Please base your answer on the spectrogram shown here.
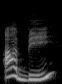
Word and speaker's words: habit: On a deux lettres muettes. On a le H qui se trouve au début et T qui se trouve à la fin.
